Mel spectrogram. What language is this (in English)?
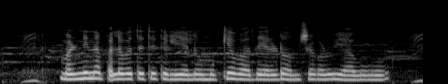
Kannada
